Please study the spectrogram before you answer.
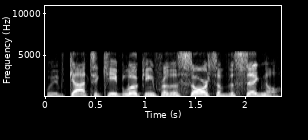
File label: landing area peace; gearbox; gunman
